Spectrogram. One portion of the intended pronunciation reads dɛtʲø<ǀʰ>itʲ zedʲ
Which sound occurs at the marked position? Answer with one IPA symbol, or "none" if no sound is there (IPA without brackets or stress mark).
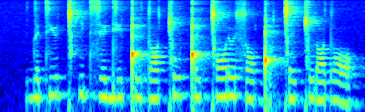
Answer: ǀʰ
